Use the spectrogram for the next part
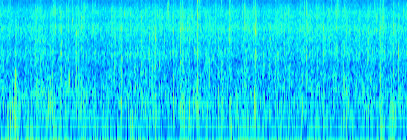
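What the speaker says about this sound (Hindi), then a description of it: "फिर से बारिश स्टार्ट हो गया है।" Rain falls steadily in a jungle where mushrooms grow, a dense, even hiss of countless drops on leaves and ground, close and continuous, with no voices.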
